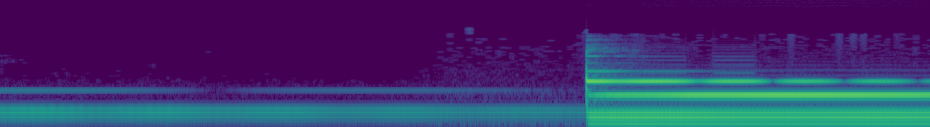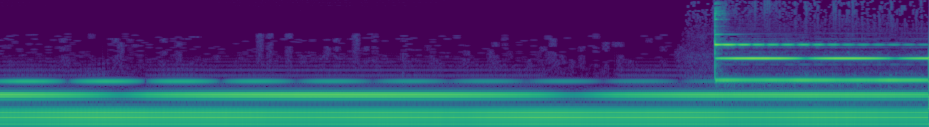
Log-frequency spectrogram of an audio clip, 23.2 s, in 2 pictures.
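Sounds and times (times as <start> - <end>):
bells: 7.4 - 23.2.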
